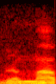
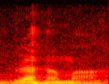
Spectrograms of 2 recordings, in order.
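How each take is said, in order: First: The m sound comes before the h. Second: The h sound comes before the m. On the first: The speaker calls it wrong. "लोग ब्रह्मा बोलते हैं।" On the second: The speaker calls it right. "हा जो है वो पहले है, माँ है बाद में।"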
